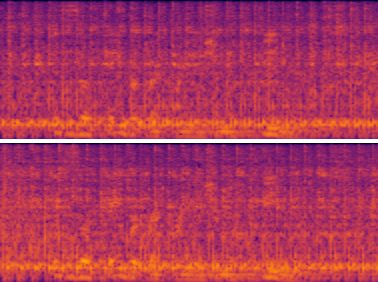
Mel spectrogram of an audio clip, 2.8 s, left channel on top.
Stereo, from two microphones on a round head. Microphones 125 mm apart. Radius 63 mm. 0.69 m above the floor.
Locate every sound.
0.4 s a man speaking: 15° right (ahead or behind), 2.5 m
